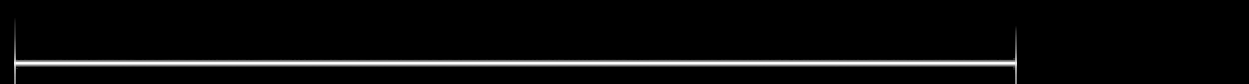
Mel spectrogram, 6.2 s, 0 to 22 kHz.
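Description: Broadcast 1 kHz line-up test tone played with colour bars: a single steady, loud pitch that cuts off suddenly about five seconds in.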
